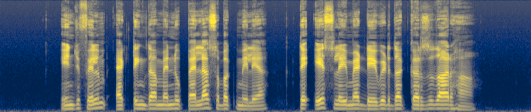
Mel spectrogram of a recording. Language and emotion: Punjabi, neutral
